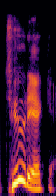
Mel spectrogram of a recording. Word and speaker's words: Tudyk: We'll explain all of it as we go, but I have seen your name pronounced 100 different ways, right? Yeah. And every interview, it's Tudyk, Tudyk, but it's actually Alan Tudyk, and you actually put it phonetically on your Zoom.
